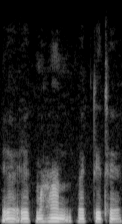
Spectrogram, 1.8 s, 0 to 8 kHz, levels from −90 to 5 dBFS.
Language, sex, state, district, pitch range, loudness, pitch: Hindi, male, Bihar, Gaya, 105-110 Hz, -19 LUFS, 105 Hz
